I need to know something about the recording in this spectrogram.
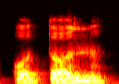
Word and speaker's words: automne: Por fonética debemos de decir en été, en automne, la M no se pronuncia, automne, en hiver.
